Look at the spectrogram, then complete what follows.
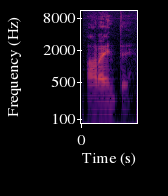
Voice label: "arente", Veneto; arčnte avv. vicino; Vocabolario Veneto-Italiano

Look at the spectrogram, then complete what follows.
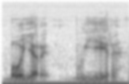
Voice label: "bojare", dialetto veneto

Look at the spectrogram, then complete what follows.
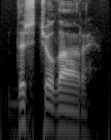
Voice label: "des-ciodàre" Veneto

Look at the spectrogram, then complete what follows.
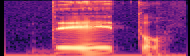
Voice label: "deéto" Veneto; s.m. dito mignolo

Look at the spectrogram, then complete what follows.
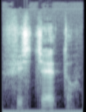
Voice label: "fisceto", dialetto veneto; s.m. fischietto

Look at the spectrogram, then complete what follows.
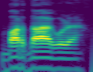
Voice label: "bardagola", dialetto veneto

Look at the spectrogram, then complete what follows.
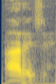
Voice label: "arese", dialetto veneto; s.m. legno di larice

